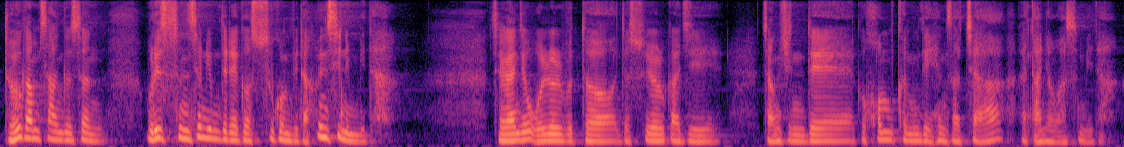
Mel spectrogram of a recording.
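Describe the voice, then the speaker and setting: A hoarse middle-aged pastor with a Gyeongsang accent, preaching a sermon in a church, swinging from emphatic exhortation to chatty storytelling. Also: male voice, medium pitch, normal speed. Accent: Gyeongsang Korean. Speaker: senior pastor. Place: church sanctuary.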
